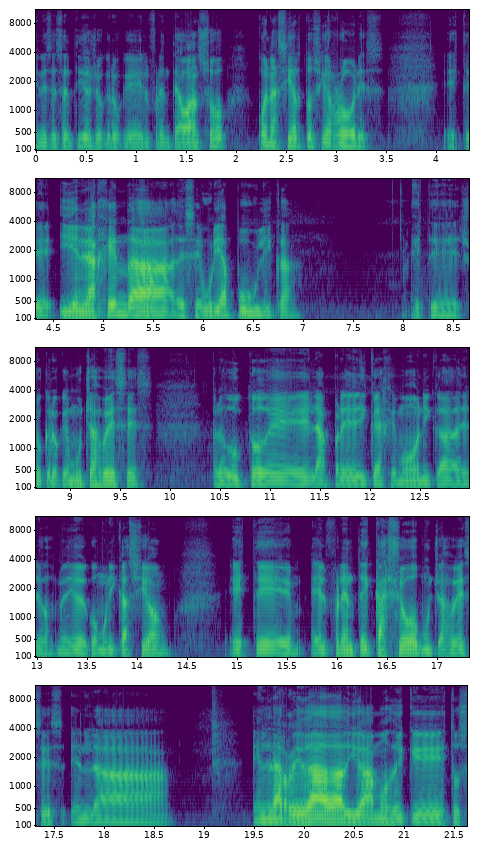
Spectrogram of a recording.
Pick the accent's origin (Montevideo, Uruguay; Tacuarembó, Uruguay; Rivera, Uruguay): Montevideo, Uruguay; yo me crié en la Gruta de Lourdes. Mi madre sigue viviendo ahí, mis hermanos viven ahí. Y ahí, que es en los barrios, un barrio muy pobre de Montevideo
